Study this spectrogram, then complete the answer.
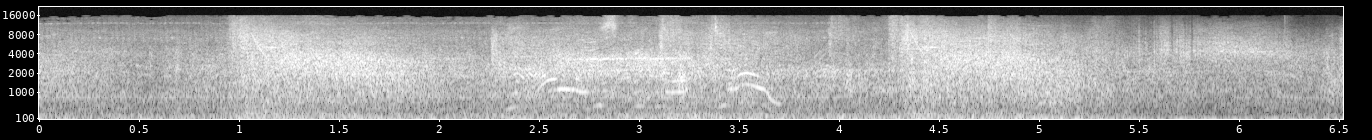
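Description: A large explosion booms and roars.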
